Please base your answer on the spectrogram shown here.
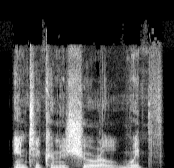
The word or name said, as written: intercommisural width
